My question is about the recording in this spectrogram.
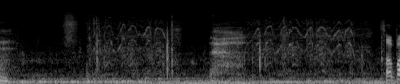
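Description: Steady low hum aboard a small fishing boat at sea, with a short breathy rush about two seconds in and faint voices behind.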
